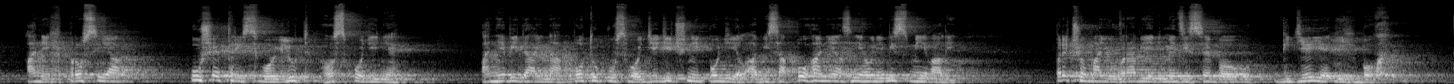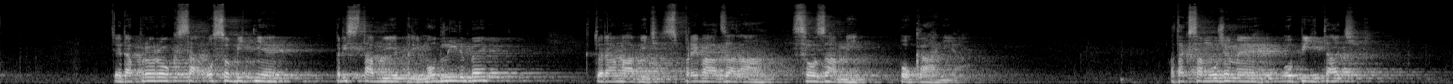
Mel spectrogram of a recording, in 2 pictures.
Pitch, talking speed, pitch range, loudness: 140 Hz, 95 wpm, 125-155 Hz, -18 LUFS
